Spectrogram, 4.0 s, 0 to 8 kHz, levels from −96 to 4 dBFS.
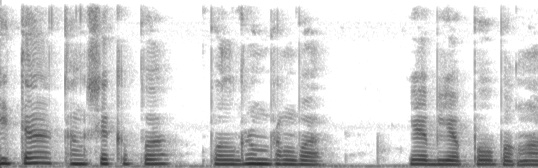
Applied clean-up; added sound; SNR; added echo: none; none; none; none.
